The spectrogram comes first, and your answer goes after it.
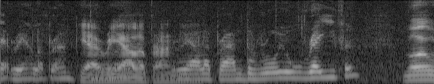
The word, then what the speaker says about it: Rialobran: Yeah, Rialobran.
